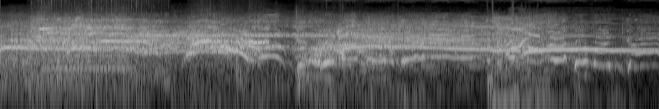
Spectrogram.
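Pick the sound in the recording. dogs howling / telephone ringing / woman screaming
woman screaming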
